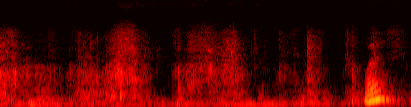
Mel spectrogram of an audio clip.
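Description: Soft rustling and handling noises as objects are moved about, two brief swishes among them, followed near the end by a short spoken "what".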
